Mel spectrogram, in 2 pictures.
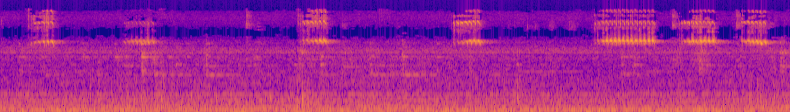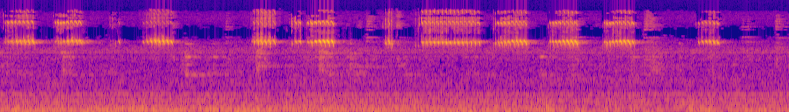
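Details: Taiwan field cricket in Okinawa, a male calling unseen in the background behind a silent female; short high chirps repeated roughly every second over steady low rumbling background noise.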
